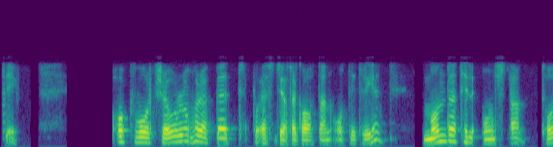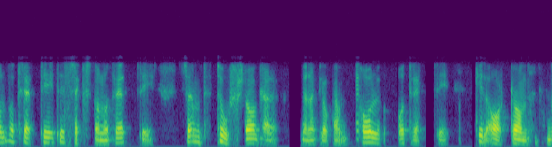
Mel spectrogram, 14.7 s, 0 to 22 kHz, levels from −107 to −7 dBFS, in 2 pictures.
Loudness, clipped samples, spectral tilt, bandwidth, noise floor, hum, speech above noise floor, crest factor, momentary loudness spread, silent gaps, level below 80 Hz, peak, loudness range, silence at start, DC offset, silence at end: -25 LUFS; under 0.1%; -11.5 dB/octave; 3.9 kHz; under -90 dBFS; none; over 66 dB; 22 dB; 13 LU; 0.39-0.50 s, 0.88-1.49 s, 5.51-5.63 s, 7.15-7.21 s, 11.21-11.37 s, 13.03-13.15 s, 13.65-13.69 s; -58 dBFS; -4 dBFS; 5 LU; 0.05 s; under 0.1%; 0 s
